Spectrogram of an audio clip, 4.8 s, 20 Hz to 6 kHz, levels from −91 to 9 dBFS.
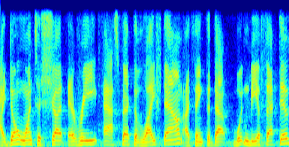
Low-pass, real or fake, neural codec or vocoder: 5.4 kHz; real; none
